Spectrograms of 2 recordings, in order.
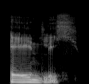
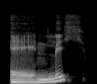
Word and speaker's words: ähnlich: There's also a slightly longer pronunciation of the A. Mm-hmm. For example, in the word ähnlich.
